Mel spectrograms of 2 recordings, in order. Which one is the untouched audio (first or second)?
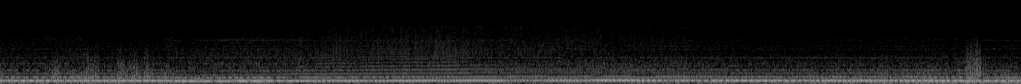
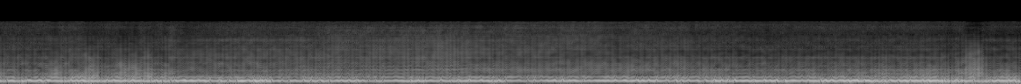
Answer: first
